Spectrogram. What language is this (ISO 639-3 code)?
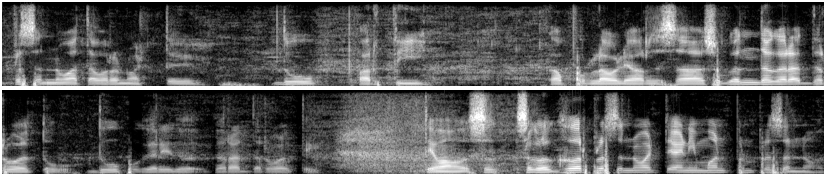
mar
